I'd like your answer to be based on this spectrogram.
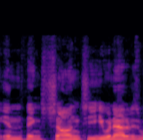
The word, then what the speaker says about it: Shang-Chi: It's Shang-Chi.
